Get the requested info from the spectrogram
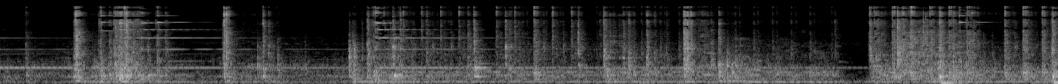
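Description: A 1968 Williams Lady Luck electromechanical pinball machine in play: rapid clicking and clacking of its relays, score reels and playfield switches as the ball scores, with chime tones ringing out among the clicks. The clatter dips briefly near the end, then starts again.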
